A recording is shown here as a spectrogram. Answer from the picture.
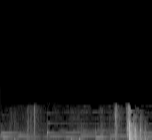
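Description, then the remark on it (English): An office door at Manhattan Monthly being shut, with a few soft low thumps followed by a firmer closing thunk near the end, all over a faint steady tonal hum. “Would you mind if I shut the door?”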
